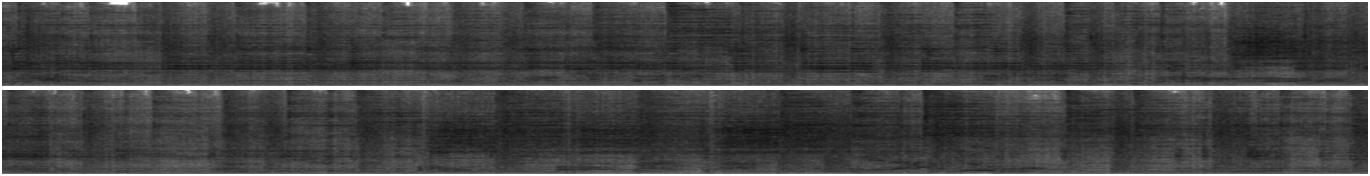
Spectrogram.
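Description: A live rock band playing a song: strummed acoustic guitar, bass guitar and drum kit, with a man singing over them.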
